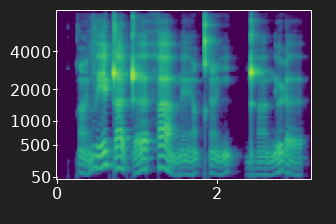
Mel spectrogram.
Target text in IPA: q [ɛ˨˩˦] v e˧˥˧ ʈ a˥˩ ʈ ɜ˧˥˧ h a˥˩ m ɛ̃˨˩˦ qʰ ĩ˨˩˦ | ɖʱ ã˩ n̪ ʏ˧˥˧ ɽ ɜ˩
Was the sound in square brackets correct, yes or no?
no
